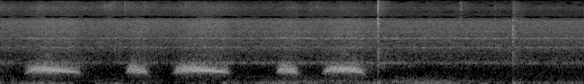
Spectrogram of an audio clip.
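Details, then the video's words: Spotted dove of the kind called thổ khàng, giving fast, short, crisp cooing: five low hollow coos in quick succession, short and long notes alternating, then quiet with faint background hum and a few clicks. "Thổ khàng tốc độ gù bá cháy, ngắn gọn xúc tích."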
